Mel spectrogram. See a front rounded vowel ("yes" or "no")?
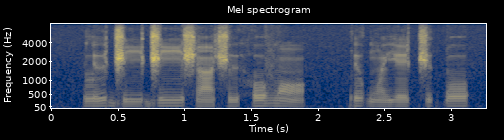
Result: no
